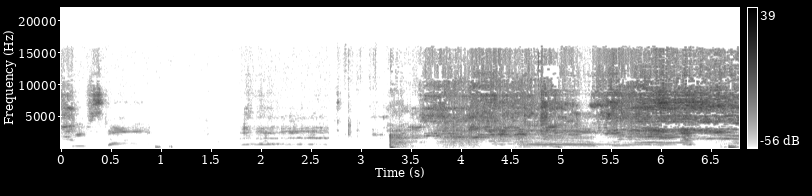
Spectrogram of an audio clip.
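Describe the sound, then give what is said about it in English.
Several goats, including Mikey and Scratchy, bleat in quick succession in Punta Gorda, Florida, their wavering, nasal cries overlapping and growing louder and more crowded toward the end, with a busy outdoor background. “Noisy guys, huh? That's the goat mafia right there.”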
